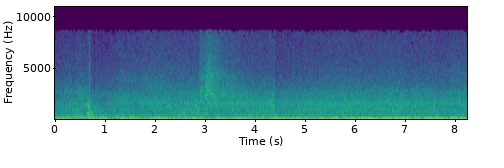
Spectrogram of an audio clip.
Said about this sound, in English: You can hear regular bus service is still going. You see, did you hear that bus pulling away?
